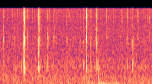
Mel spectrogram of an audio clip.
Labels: {"label": "ambient", "recorder": "HydroMoth"}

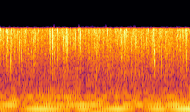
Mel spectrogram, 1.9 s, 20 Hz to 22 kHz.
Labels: {"label": "biophony, midshipman", "recorder": "SoundTrap 500"}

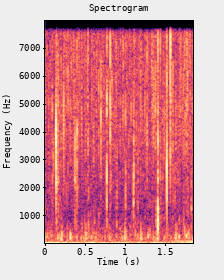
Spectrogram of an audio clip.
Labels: {"label": "biophony", "recorder": "SoundTrap 300"}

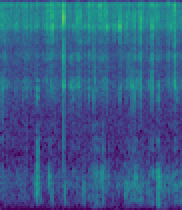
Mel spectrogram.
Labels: {"label": "biophony", "recorder": "HydroMoth"}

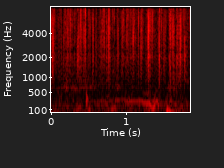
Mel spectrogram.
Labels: {"label": "biophony, cascading saw", "recorder": "SoundTrap 600 or HydroMoth"}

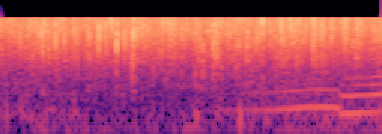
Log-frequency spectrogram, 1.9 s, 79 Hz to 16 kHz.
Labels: {"label": "biophony, whup", "recorder": "SoundTrap 300"}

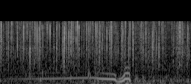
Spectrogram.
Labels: {"label": "biophony, cascading saw", "recorder": "SoundTrap 600 or HydroMoth"}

